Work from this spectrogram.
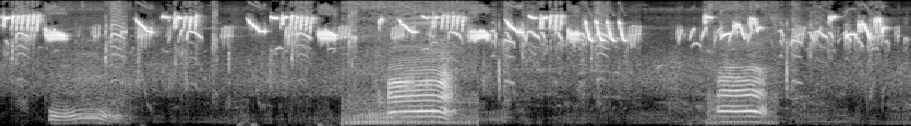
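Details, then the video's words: A herd of village cattle seeking fresh grass: a short low moo, then a long loud one and a third rising moo, set against dense, continuous chirping and trilling birdsong. "Suara sapi lucu"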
